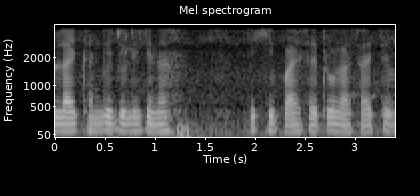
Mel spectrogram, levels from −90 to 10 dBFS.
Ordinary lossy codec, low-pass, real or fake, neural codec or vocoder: AAC, 32 kbps; 3.6 kHz; real; none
